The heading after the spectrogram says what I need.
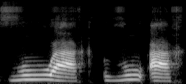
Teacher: la V es dentilabial, ¿no? Entonces los labios superiores tienen que tocar el labio inferior.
